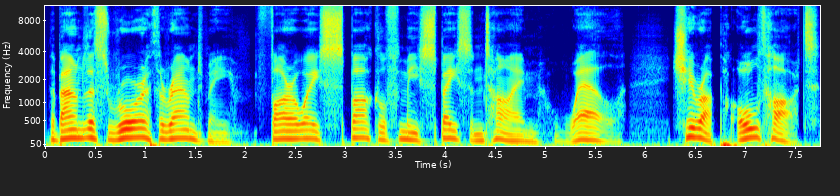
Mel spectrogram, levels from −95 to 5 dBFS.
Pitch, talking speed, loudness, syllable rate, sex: 120 Hz, 130 wpm, -17 LUFS, 3.6 syllables/s, male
